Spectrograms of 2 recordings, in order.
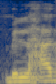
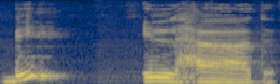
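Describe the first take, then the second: First: The glottal stop is dropped and the words run together. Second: The glottal stop is clearly pronounced before 'ilhad'. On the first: The speaker calls it wrong. "ബിൽഹാദ് എന്നല്ല" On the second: The speaker calls it right. "ഹംസയെ ശരിക്കും ചിരിക്കണം"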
